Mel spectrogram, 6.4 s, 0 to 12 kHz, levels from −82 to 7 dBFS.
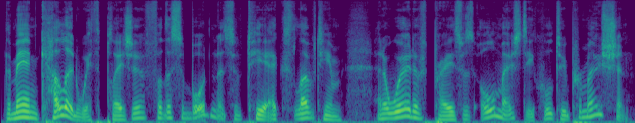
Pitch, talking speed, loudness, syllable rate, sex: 140 Hz, 215 wpm, -20 LUFS, 6.3 syllables/s, male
